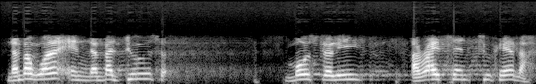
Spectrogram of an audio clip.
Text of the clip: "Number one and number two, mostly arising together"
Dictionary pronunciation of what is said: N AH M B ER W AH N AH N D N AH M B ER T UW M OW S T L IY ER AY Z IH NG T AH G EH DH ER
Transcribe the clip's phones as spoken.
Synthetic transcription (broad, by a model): N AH M B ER W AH N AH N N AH M B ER T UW M OW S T L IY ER AY S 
